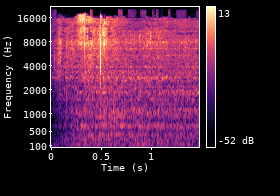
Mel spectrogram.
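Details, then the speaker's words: 2013 Subaru XV Crosstrek, about 119,000 miles: steady, heavy rough grinding rumble from a spinning rear wheel, a worn wheel bearing that causes loud humming at highway speeds; the other side is even louder. "so let me show you do you hear that crazy grind i will put you closer hopefully you will be able to hear it even better here let me get here so i don't kick that tripod this is heavy heavy grinding"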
